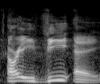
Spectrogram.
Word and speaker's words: Reva: But we're going to step over here to the Reva. I think that's how you say it. G-Wiz. Reva, like as in Reba McEntire? Oh, R-E-V-A.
